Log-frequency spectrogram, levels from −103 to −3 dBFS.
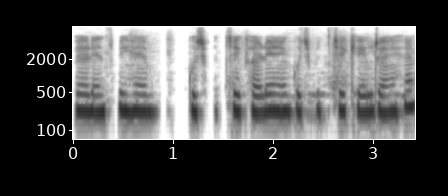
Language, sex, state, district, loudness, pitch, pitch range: Hindi, female, Uttar Pradesh, Deoria, -31 LUFS, 225 Hz, 220-230 Hz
